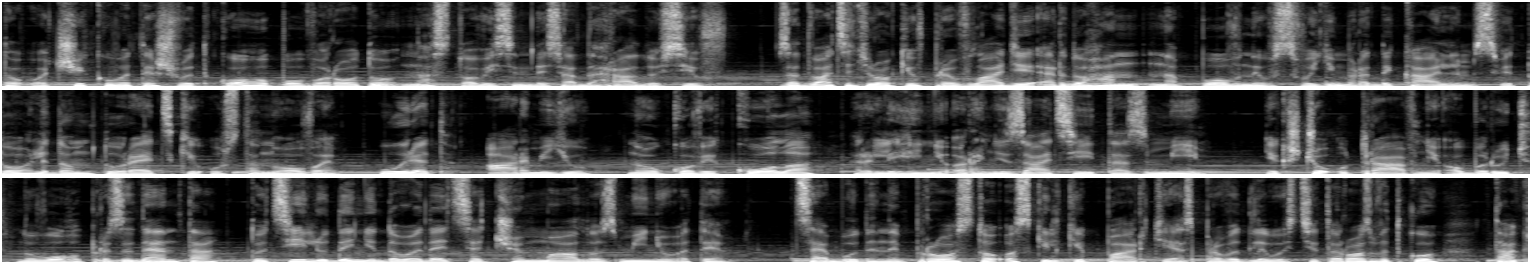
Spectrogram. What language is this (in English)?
Ukrainian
